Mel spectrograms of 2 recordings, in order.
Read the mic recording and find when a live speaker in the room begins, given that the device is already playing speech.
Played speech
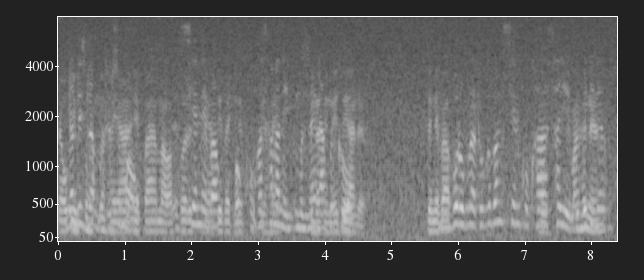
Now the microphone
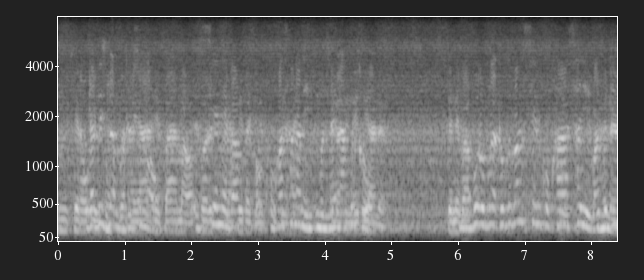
none

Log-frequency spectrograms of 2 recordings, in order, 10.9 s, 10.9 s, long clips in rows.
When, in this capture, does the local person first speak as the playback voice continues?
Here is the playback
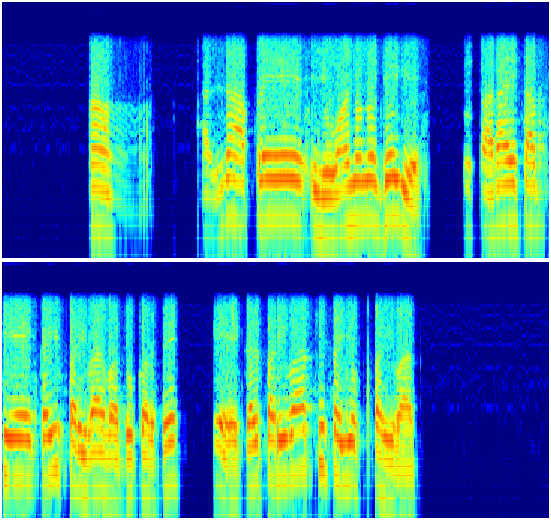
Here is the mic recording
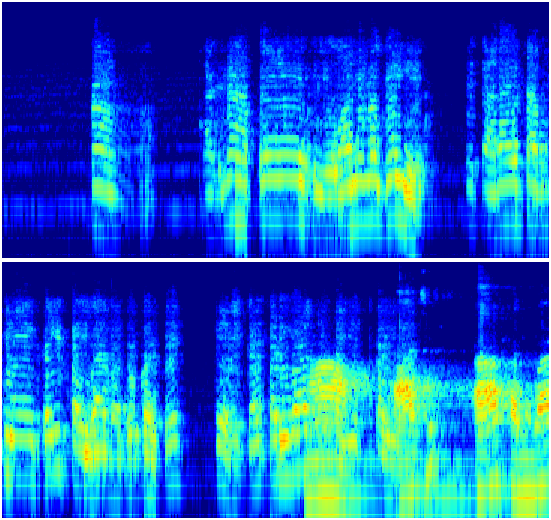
8.5 s

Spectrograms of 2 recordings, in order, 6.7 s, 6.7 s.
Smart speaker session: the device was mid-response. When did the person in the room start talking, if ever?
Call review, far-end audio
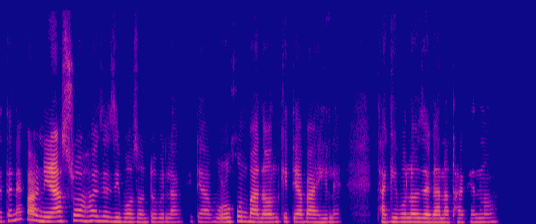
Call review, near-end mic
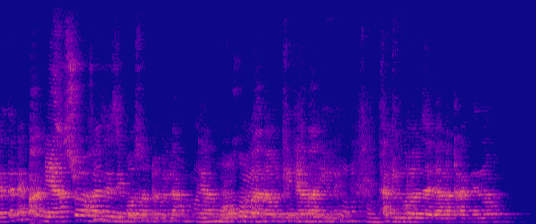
1.1 s

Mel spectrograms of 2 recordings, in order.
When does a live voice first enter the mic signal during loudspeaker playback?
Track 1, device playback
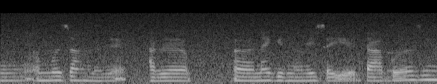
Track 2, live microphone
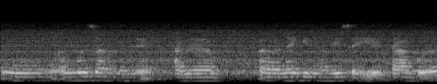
none

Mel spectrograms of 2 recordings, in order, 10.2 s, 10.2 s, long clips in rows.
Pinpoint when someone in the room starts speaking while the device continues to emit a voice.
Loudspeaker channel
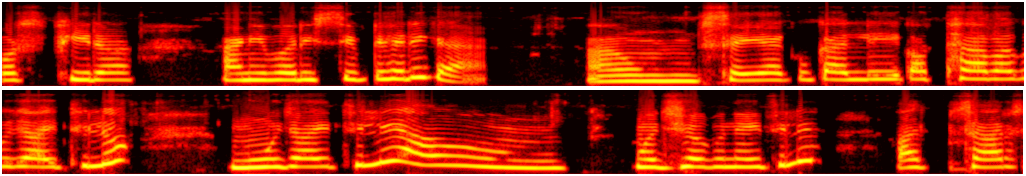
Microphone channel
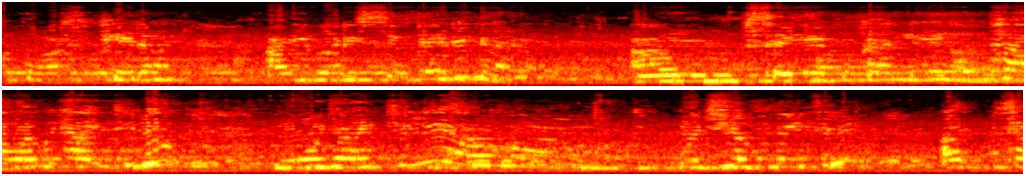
4.0 s

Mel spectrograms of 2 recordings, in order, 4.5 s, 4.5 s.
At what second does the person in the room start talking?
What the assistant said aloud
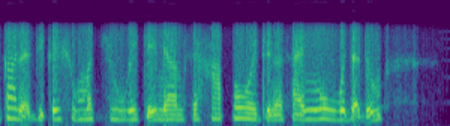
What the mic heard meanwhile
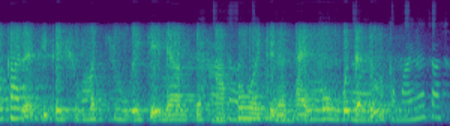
2.0 s

